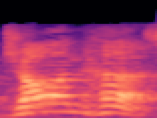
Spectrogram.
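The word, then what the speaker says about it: Jan Hus: A man by the name of John Huss. I know it looks like Jan, but it's pronounced John.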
